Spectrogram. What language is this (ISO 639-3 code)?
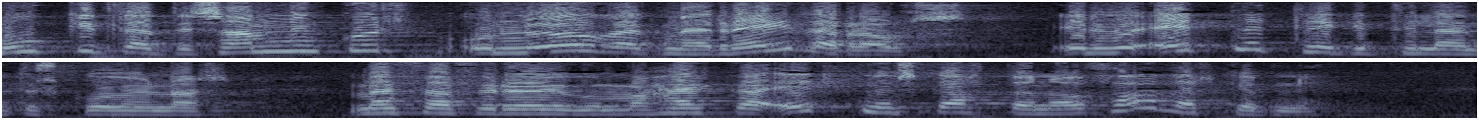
isl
